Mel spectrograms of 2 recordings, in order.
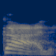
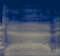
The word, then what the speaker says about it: Gad: curses reuben god usher okay it's god not you spelled it with an o yes that's just like it's not gad it's god that's his name it's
